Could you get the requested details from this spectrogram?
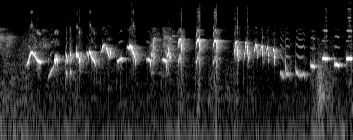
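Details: Greater green leafbird masteran song for training songbirds: lively, varied whistled phrases with quick up-slurred notes and chips, ending in lower clear whistles.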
